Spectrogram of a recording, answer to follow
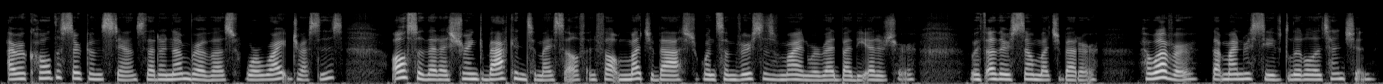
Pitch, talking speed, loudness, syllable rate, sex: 230 Hz, 185 wpm, -20 LUFS, 5.8 syllables/s, female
